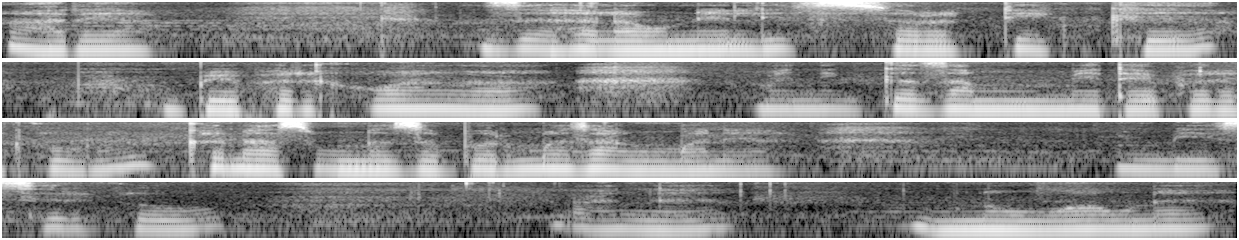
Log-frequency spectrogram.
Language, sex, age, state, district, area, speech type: Bodo, female, 45-60, Assam, Kokrajhar, rural, spontaneous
